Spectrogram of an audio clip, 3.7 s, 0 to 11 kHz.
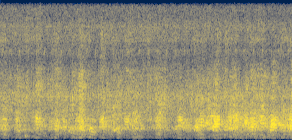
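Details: Khaki Campbell ducks on a farm in Muktagacha, Mymensingh, roughly 400 birds past 110 days of age, giving a brief stretch of crowded, pulsing quacks rising and falling about once a second.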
